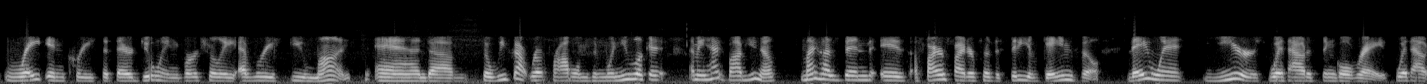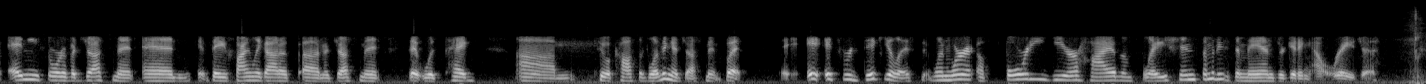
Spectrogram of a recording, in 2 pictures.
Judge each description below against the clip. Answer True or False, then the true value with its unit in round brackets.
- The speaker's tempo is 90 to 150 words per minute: False (180 wpm)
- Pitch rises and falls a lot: False (4.2 semitones)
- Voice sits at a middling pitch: True (175 Hz)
